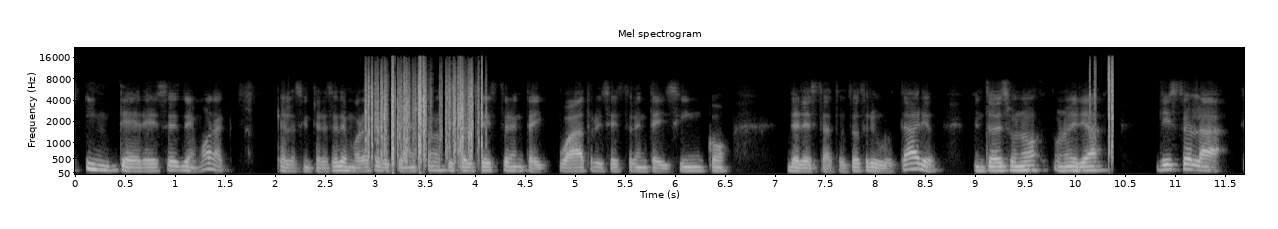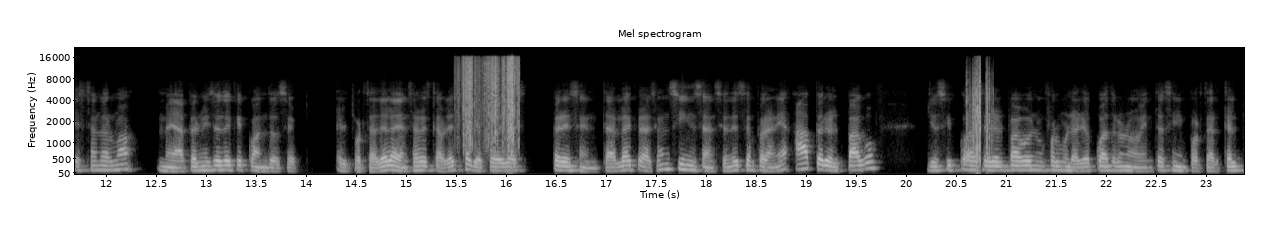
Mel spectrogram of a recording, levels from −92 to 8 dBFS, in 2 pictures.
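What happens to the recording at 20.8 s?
From 20.61 to 20.89 s, a burst of cable scratch noise rasps over the sound at roughly its own level, likely from a worn cable or connector whose contact resistance jumps as it moves. A spectrogram shows dense, ragged broadband streaks, and the waveform shows jagged spikes.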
